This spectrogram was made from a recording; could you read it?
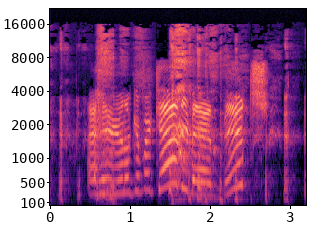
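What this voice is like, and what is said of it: Pee Wee Herman impression. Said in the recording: “a Pee Wee Herman voice ... that's obviously Pee Wee Herman.”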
